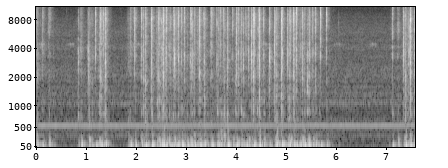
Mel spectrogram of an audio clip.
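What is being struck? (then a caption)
Plastic computer keyboard. Fingertips type rapidly on a solid, full-size, backlit plastic Razer Fire gaming keyboard, producing bursts of quick, deep, thumpy key clatter with short bright clicks. The longest stretch of typing runs through the middle of the clip, separated by brief pauses in which only a faint steady hum remains.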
